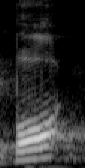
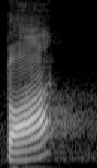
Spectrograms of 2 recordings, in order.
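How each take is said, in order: First: It uses an Outer Banks style vowel. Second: It uses the same vowel as cot. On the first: "like they do in the Outer Banks, and which is British kind of" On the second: "where cot and caught are the same vowel"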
